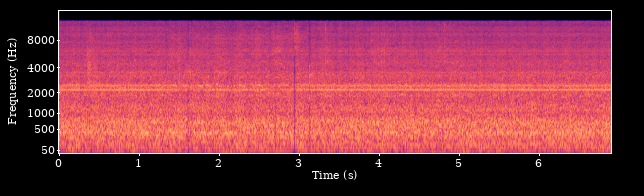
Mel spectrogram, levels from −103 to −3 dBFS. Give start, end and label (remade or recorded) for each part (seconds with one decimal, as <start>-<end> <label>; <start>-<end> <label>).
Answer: 0.0-1.4 recorded; 1.4-3.1 remade; 3.1-6.9 recorded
